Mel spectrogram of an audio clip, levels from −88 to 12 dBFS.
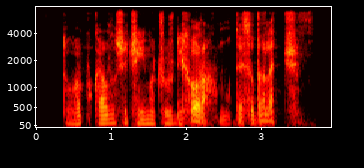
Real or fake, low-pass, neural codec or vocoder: fake; 7.2 kHz; codec, 16 kHz, 16 kbps, FunCodec, trained on Chinese and English, 50 frames a second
